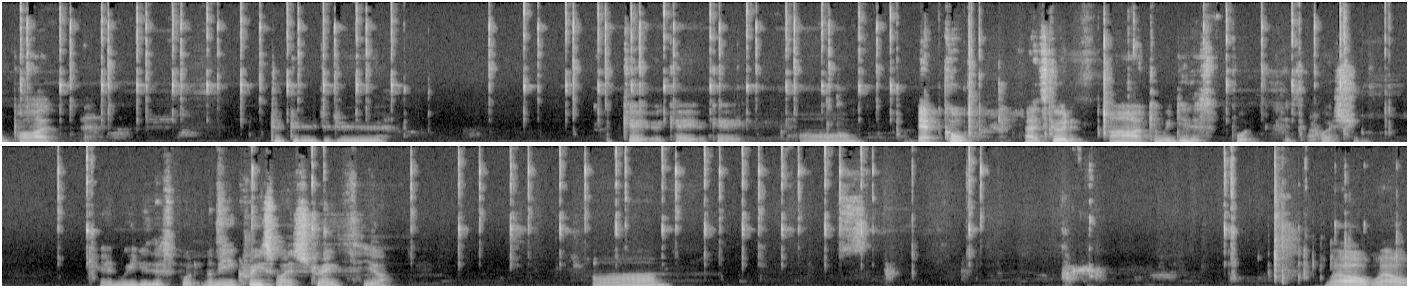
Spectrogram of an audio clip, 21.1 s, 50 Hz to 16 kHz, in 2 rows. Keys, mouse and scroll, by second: 1.8 click, 3.5 click, 3.9 click, 6.5 click, 7.2 middle click, 8.2 middle click, 8.9 click, 9.4 click, 9.8 click, 10.9 click, 12.4 click, 13.5 click, 14.0 click, 14.4 click, 14.8 click, 15.5 click, 15.9 click, 16.1 click, 16.5 click, 16.7 click, 17.8-19.7 drag, 20.0 middle click, 20.7 ctrl+z.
